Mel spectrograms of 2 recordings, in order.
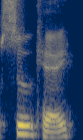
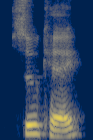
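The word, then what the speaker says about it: ψυχή: same thing with the suke suke uh is Seoul the oopsilon there as well okay is only ooh it's never y and again Dr Black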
